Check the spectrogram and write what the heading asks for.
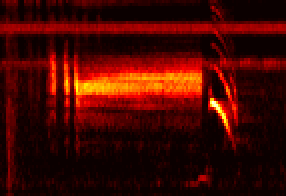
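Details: Common iora singing: a few short stuttered notes lead into a sustained, harsh hissing tone over a second long, closed by a loud whistle that slides steeply downward.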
